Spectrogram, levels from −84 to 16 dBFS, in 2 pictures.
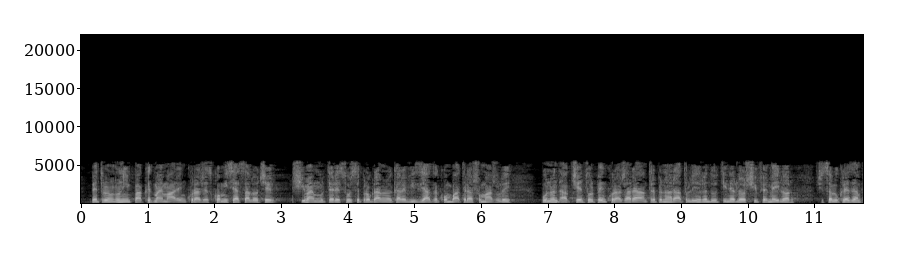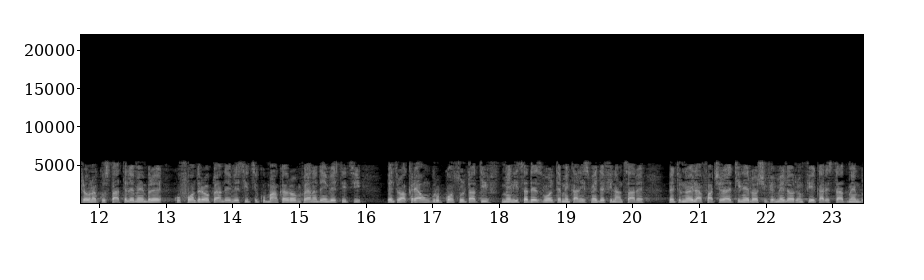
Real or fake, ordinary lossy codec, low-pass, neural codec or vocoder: fake; none; 5.4 kHz; codec, 16 kHz, 16 kbps, FreqCodec, larger model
